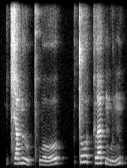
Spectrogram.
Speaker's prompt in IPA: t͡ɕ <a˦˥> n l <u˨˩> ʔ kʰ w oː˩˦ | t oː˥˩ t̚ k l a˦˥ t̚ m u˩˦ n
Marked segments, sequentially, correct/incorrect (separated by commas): correct, correct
